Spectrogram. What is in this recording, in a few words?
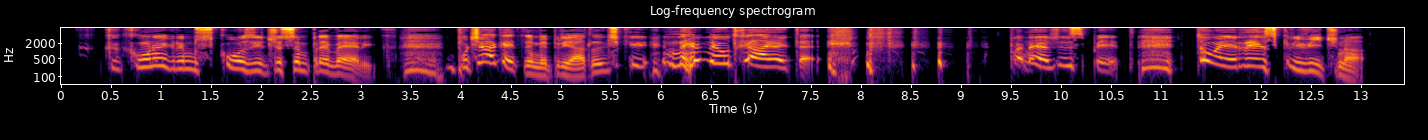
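slovenian male character; voice demos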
